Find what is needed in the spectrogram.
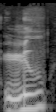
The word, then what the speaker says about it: Leu: Mr. Lou, ça s'écrit L-E-U and the Hackies.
